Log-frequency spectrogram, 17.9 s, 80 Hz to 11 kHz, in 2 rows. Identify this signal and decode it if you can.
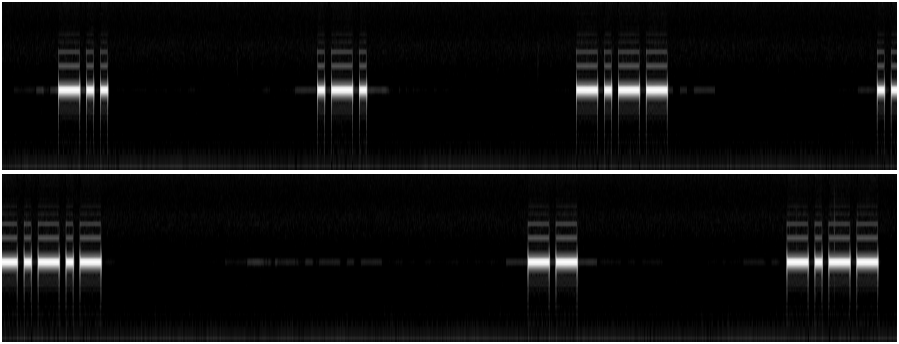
Morse code, heard as a keyed tone, about 17 wpm, spaced as for 4 wpm, 840 Hz. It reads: DRY. MY
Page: Farnsworth Spacing: 15WPM Character speed Spaced at 5WPM.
